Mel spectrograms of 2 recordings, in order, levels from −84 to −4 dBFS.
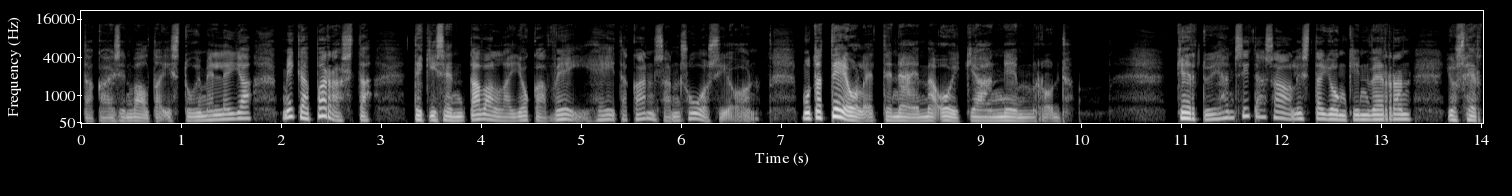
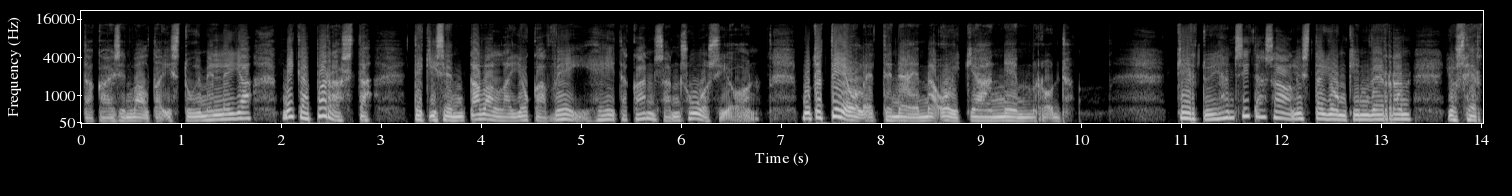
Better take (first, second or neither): first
